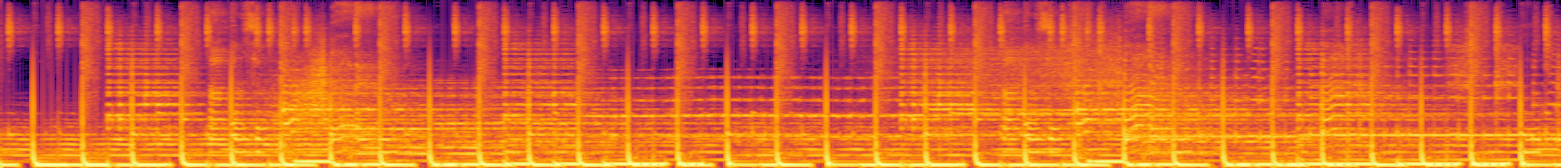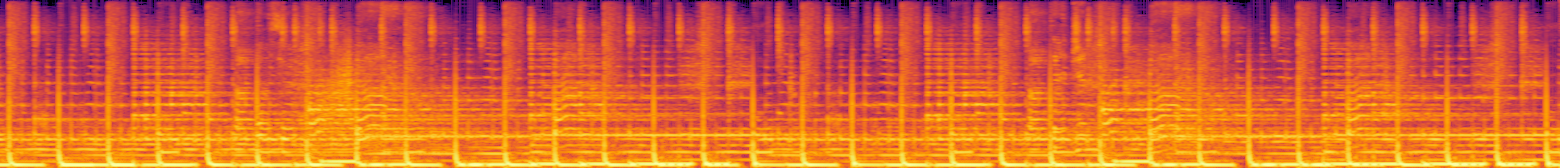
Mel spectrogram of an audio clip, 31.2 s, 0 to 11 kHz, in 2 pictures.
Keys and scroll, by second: 5.1 Delete, 6.5 space, 14.2 Delete, 17.0 ctrl+BackSpace, 18.2 space, 25.0 space, 26.0 space, 27.9 space, 28.9 Delete, 29.5 space, 30.4 Delete, 31.1 Delete.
